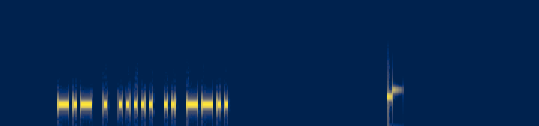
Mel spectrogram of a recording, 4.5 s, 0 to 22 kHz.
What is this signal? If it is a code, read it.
Morse code, heard as a keyed tone, about 38 wpm, 700 Hz. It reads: KE5IZ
